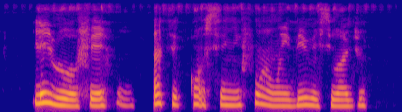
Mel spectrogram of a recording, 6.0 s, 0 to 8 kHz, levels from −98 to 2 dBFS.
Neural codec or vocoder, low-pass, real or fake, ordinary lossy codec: codec, 44.1 kHz, 7.8 kbps, Pupu-Codec; 7.2 kHz; fake; none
